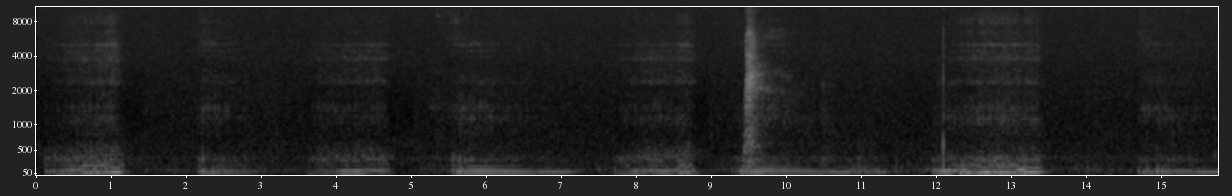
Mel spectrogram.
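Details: Howie snoring loudly: low, fluttering snores every couple of seconds during sleep, with a soft snort partway through; snoring.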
